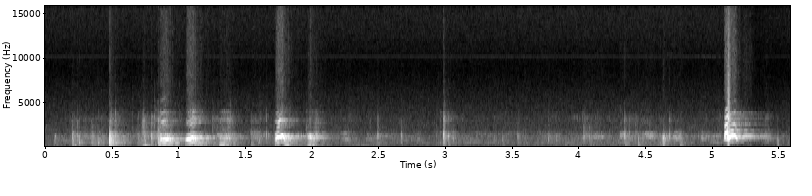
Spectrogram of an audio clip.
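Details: Sugar, a male Cocker Spaniel, goes a little nuts over a spin mop: a few short, sharp barks and yips scattered among mop clatter, with a burst of human laughter.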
